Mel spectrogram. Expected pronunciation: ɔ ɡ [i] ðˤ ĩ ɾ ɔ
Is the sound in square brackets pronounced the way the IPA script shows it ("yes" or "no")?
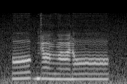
no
